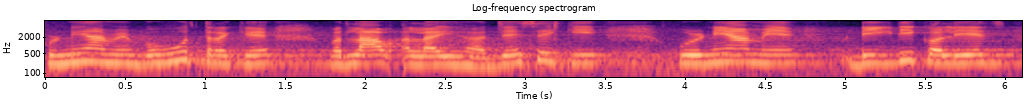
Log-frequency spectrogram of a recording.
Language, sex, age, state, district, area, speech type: Maithili, female, 30-45, Bihar, Purnia, rural, spontaneous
